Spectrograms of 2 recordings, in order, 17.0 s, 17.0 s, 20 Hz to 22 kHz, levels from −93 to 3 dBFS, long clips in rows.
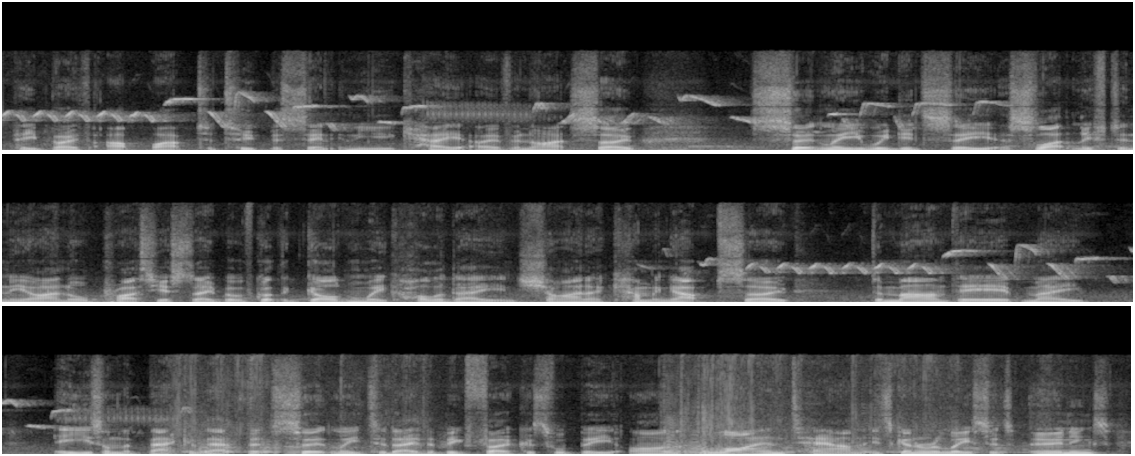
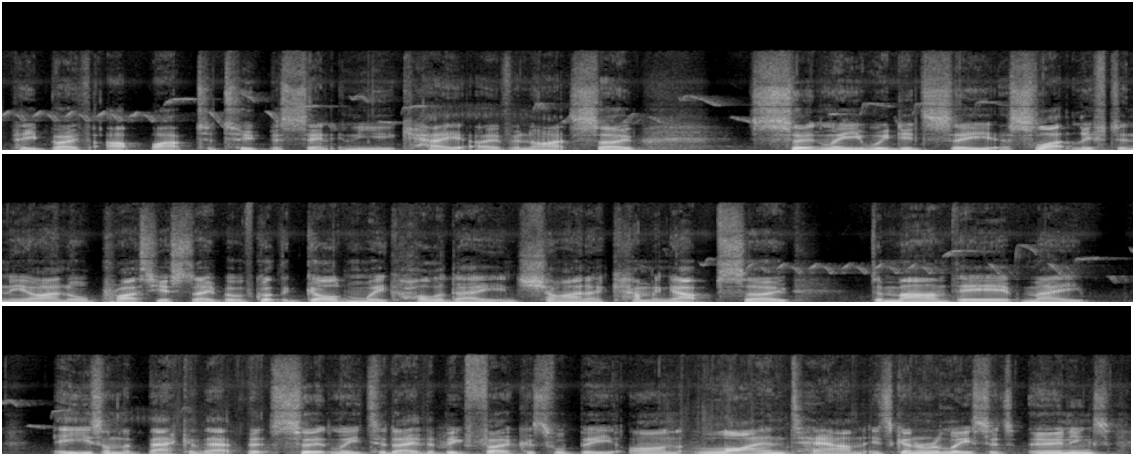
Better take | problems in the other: second | animal sounds; loud; throughout; 8 dB below the speech; faint in the second

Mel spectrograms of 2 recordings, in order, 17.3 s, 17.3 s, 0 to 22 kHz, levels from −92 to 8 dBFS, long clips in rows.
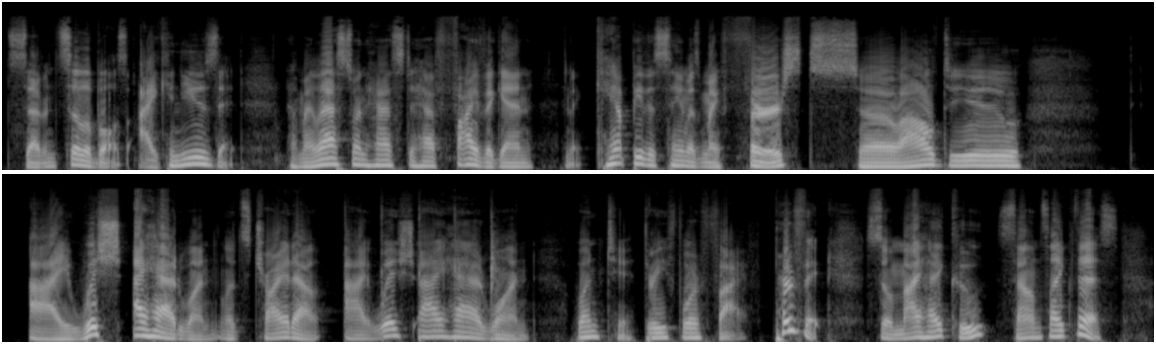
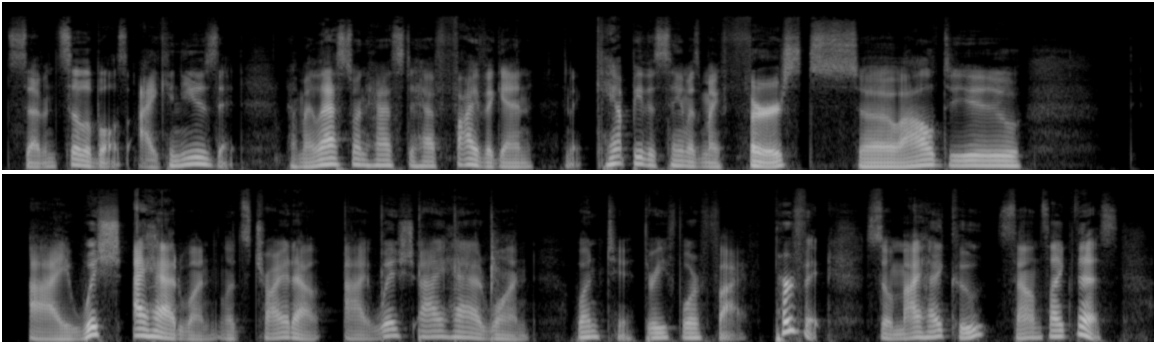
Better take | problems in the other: second | distortion; slight; 10 dB below the speech

